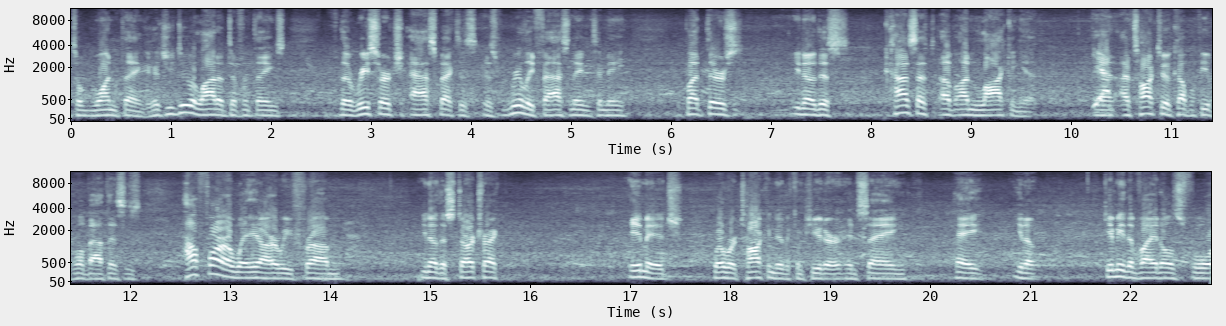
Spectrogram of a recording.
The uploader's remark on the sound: Today on the Conference channel, it’s an Interview in Action live from HIMSS 2023.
